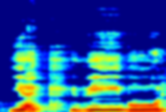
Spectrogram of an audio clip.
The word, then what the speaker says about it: يكذبون: لدينا كلمة يك، يك، هنالك من يقول يكذبون، الكاف والتاء مهموستان، هنالك من يبالغ يقول يكذبون، هذه مبالغة في الهمس، أو هنالك من يقلقل يكذبون، هذه أيضا خطأ. إذن انتبهوا، يك يكذبون، يكذبون، كسر الذال جيدا، ثم بعد ذلك هذه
